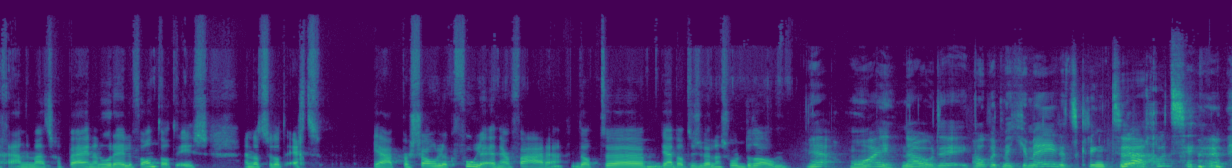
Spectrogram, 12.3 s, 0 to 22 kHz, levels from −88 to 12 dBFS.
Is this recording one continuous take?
no; 3 cuts; at 1.0 s, 5.7 s, 9.7 s

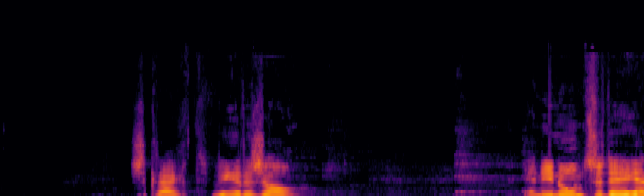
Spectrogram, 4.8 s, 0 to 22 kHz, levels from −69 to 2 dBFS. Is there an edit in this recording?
no; 0 cuts

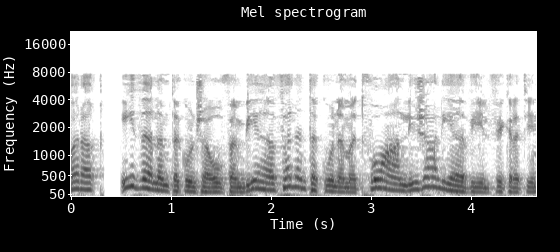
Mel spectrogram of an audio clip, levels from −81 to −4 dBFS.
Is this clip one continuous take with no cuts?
yes; 0 cuts

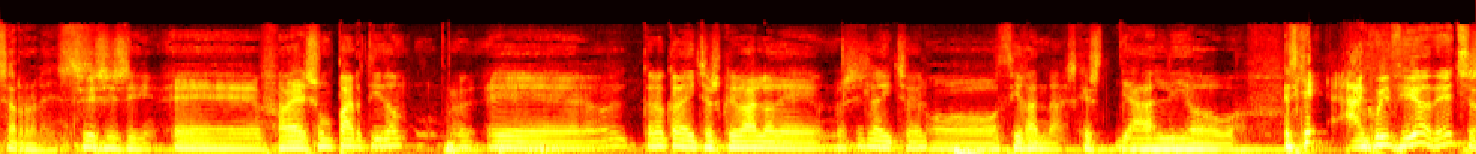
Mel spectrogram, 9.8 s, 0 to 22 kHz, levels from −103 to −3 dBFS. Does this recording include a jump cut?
yes; 2 cuts; at 1.9 s, 6.2 s

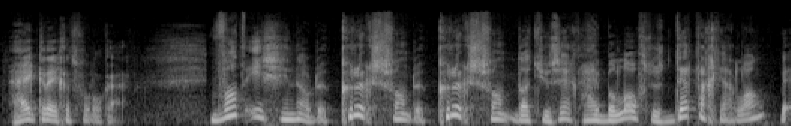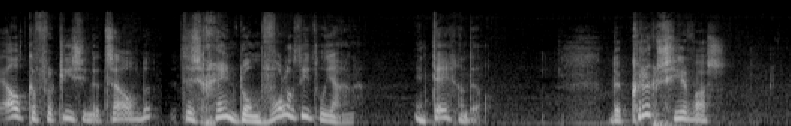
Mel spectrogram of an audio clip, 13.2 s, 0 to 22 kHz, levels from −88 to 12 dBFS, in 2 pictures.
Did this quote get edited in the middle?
yes; 4 cuts; at 1.7 s, 3.4 s, 6.4 s, 7.9 s

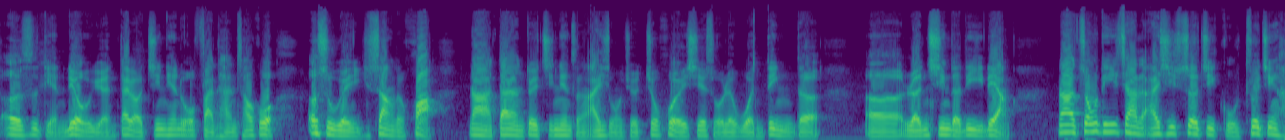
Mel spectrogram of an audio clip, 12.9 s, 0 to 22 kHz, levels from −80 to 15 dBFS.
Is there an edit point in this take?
yes; 1 cut; at 6.1 s

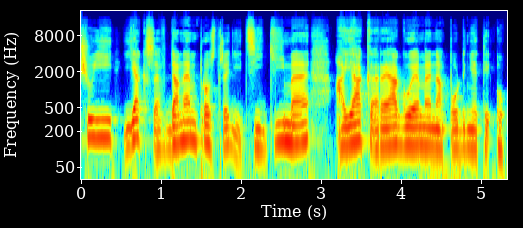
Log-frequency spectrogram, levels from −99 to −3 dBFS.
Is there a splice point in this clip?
no; 0 cuts

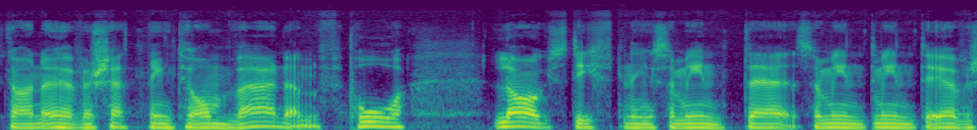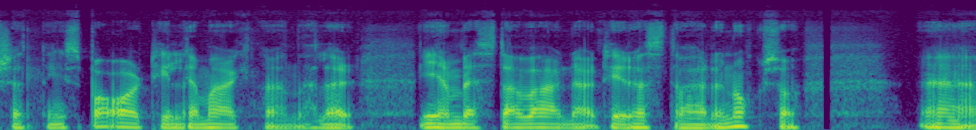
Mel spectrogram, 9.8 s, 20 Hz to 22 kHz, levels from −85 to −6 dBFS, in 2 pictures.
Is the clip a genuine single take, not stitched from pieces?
no; 5 cuts; at 1.7 s, 4.4 s, 5.8 s, 6.9 s, 8.3 s

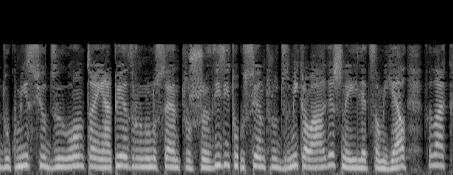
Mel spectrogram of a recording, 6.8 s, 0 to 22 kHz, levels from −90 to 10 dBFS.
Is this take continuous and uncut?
no; 3 cuts; at 1.7 s, 3.6 s, 4.3 s

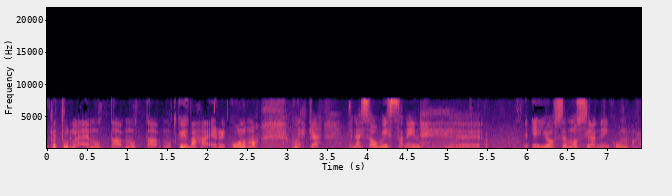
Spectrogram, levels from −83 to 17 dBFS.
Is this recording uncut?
no; 3 cuts; at 1.0 s, 1.7 s, 3.1 s

